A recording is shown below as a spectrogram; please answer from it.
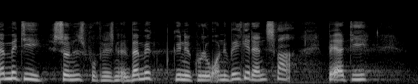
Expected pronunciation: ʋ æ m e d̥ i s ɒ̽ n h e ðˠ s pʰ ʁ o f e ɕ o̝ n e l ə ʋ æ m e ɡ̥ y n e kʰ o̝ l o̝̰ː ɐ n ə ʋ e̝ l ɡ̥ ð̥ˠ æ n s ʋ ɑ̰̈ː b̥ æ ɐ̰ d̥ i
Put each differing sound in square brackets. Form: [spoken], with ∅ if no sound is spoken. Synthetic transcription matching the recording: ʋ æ m e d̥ i s [ɔ̽] n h e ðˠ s pʰ ʁ o f e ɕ o̝ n e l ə ʋ æ m e ɡ̥ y n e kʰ o̝ l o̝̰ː ɐ n ə ʋ e̝ l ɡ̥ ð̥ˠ æ n s ʋ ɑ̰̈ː b̥ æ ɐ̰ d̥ i

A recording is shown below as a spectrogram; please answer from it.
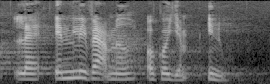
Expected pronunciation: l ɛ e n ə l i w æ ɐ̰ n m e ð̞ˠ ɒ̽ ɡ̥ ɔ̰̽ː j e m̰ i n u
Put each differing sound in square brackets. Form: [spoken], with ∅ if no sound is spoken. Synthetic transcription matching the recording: l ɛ e n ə l i [ʋ] æ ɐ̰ [∅] m e ð̞ˠ ɒ̽ ɡ̥ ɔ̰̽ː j e m̰ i n u

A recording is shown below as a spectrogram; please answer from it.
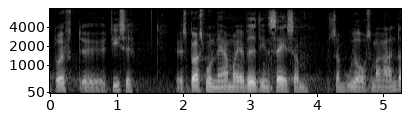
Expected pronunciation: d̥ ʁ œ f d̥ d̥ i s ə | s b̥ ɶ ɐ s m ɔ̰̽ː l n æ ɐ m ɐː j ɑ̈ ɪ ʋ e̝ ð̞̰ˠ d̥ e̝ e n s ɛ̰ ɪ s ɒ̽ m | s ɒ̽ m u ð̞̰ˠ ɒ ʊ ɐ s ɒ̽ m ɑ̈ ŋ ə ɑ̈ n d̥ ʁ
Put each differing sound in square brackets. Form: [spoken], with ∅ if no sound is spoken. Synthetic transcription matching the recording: d̥ ʁ œ f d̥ d̥ i s ə | s b̥ ɶ ɐ s m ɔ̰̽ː l n æ ɐ m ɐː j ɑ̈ ɪ ʋ e̝ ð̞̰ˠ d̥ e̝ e n s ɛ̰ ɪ s ɒ̽ m | s ɒ̽ m u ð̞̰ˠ ɒ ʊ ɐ s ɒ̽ m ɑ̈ ŋ ə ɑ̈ n d̥ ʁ

